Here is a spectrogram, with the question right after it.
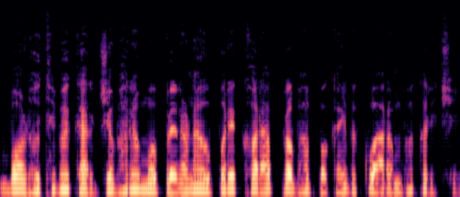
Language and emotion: Odia, sad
